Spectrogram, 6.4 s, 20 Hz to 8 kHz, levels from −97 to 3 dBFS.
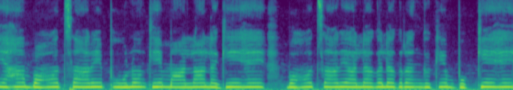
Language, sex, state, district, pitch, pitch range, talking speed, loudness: Hindi, female, Bihar, West Champaran, 335 Hz, 330-340 Hz, 150 wpm, -13 LUFS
